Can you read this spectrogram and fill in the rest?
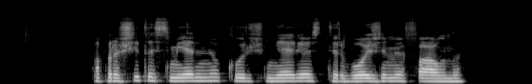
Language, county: Lithuanian, Vilnius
